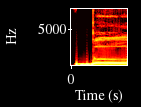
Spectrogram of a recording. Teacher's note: ঠোঁট গোল করে এক আলিফ টেনে পড়তে হবে।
